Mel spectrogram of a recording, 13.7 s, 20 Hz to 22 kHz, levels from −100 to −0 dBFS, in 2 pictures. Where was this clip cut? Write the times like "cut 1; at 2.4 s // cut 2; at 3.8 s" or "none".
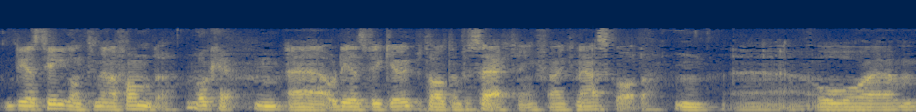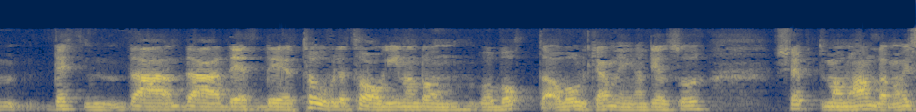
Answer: none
